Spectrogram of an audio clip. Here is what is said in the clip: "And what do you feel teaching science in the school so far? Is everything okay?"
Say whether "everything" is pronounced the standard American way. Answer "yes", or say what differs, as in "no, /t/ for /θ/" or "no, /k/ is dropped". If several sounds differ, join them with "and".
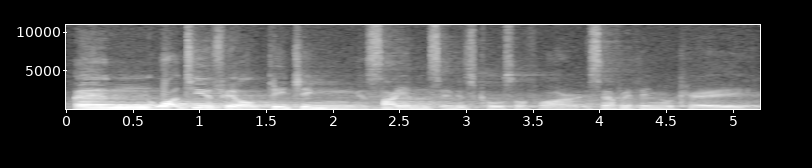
yes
